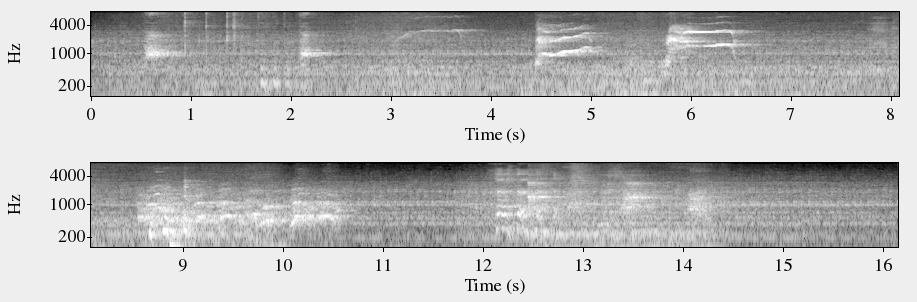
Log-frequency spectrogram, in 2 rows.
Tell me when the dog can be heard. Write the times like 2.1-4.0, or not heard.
0.5-2.2, 4.4-6.5, 8.5-10.6, 12.4-14.5.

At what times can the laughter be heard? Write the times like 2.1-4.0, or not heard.
1.6-2.2, 7.8-9.1, 12.1-13.4.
